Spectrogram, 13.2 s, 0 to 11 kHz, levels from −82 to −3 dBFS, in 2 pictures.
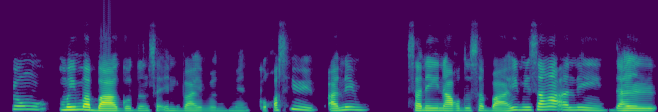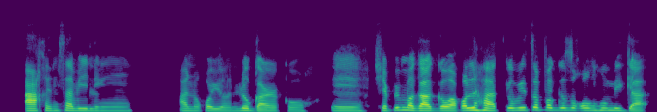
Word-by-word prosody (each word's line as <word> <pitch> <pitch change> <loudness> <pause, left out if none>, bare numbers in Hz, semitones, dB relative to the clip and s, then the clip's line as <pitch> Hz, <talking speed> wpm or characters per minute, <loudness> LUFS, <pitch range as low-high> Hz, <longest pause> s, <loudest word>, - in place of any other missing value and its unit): yung 315 -2 -5 0.2
may 270 +1 +6
mabago 195 -8 +7
do'n 200 0 -9
sa - - -9
environment 170 -2 -6 0.3
ko, - - -10
kasi, 245 -1 -4
ano, 210 +4 +2
eh, 265 - -6 0.5
sanay 215 0 +1
na 195 -2 +4
ako 210 - -4
do'n - - -12
sa - - -8
bahay. 185 +6 +1
Minsan 280 +3 +2
nga 290 - +5
ano, 245 0 -3
eh, 225 -3 -3
dahil 205 -1 +1 0.3
aking 195 0 +3
sariling 185 -3 -5 0.5
ano 185 -1 -6
ko 190 - -1
'yon 175 -1 -7
lugar 175 -3 -1
ko 160 +1 -12 0.2
eh 180 -2 -6 0.2
siyempre 210 +3 -4
magagawa 195 -4 +4
ko 220 - +2
lahat. 220 -2 +4
Kung 220 0 -2
minsan 235 +2 -1
'pag 235 -1 -1
gusto 225 0 -4
kong 215 0 -4
humiga, 205 -6 -3
205 Hz, 180 wpm, -22 LUFS, 185-230 Hz, 0.5 s, mabago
